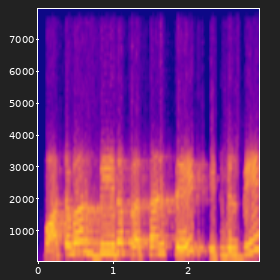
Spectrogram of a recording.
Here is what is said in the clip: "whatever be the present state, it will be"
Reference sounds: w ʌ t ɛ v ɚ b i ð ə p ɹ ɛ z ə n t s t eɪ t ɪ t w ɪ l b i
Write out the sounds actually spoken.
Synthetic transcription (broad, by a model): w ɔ t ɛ v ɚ b i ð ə p ɹ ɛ s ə n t s t eɪ t ɪ t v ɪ l b i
